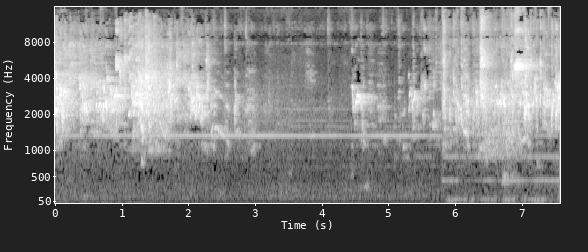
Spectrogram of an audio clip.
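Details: Budgies in a winter breeding setup twitter loudly, fall almost silent for a couple of seconds with a faint steady hum, then burst back into squawky chirping alongside low mechanical rumbling.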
